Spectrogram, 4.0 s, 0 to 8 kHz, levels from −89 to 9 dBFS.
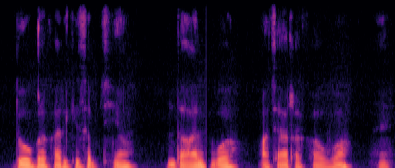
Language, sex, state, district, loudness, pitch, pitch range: Hindi, male, Uttar Pradesh, Budaun, -20 LUFS, 110 Hz, 105-115 Hz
